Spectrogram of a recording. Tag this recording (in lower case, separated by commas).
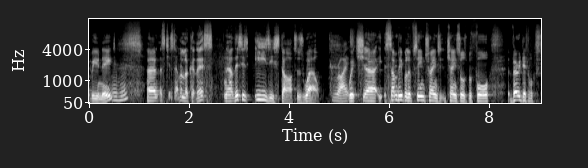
speech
